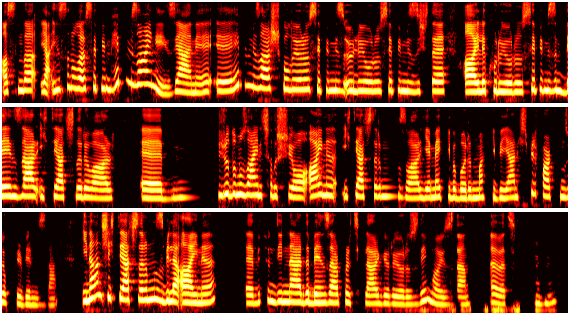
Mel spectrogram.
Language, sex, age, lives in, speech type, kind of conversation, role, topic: Turkish, female, 40-44, Netherlands, conversation, unstructured, none, Kültürel çeşitlilik toplumları nasıl zenginleştirir?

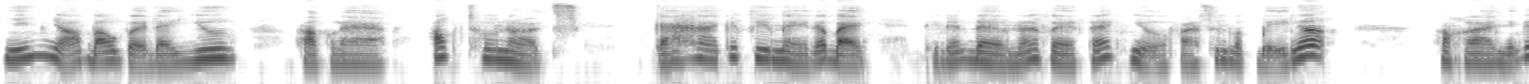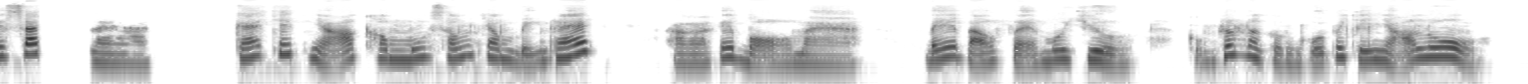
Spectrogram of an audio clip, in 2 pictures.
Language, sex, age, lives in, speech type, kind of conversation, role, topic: Vietnamese, female, 25-29, Vietnam, read, expert-assistant, expert, Làm thế nào để giảm thiểu tác động của rác thải nhựa đối với sinh vật biển một cách thực tiễn nhất?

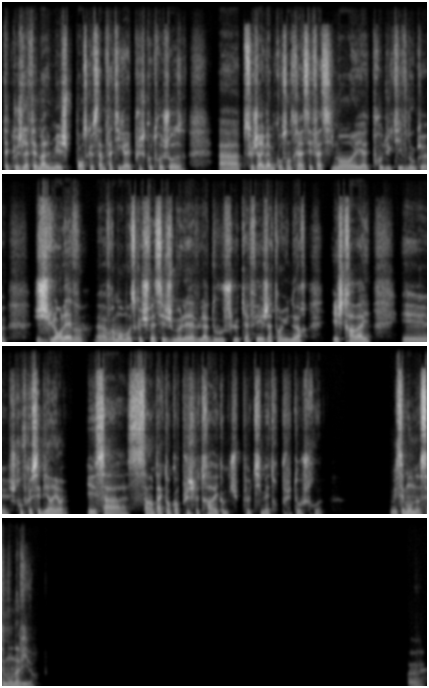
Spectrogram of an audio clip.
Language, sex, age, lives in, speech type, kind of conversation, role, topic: French, male, 30-34, France, conversation, podcast, guest, Qu’est-ce qui te motive à te lever le matin pour aller travailler ?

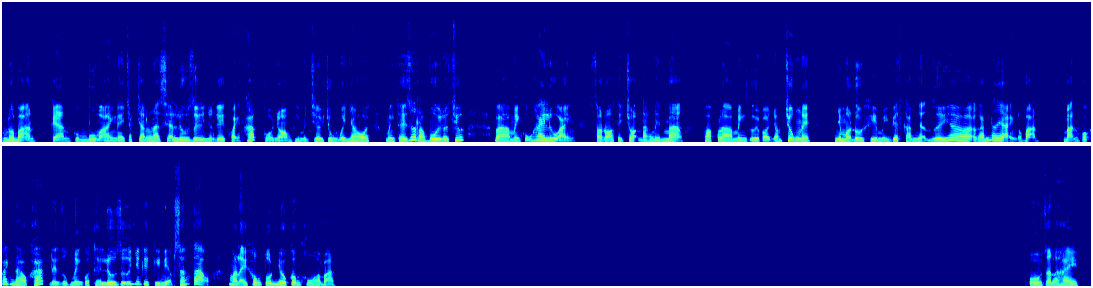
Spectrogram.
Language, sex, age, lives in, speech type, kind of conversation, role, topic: Vietnamese, male, 35-39, Vietnam, read, expert-assistant, asker, Khi lên lịch trình du lịch, bạn ưu tiên yếu tố nào và làm thế nào để cân bằng giữa tự do và kế hoạch sẵn có?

